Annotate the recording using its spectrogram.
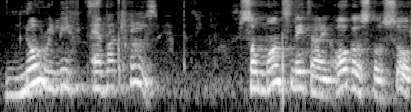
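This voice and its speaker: At a fairly slow pace, a man with a high pitch and ordinary pitch variation speaks over noticeable background noise. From Nigeria, Middle Belt. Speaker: human rights advocate. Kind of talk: public talk Q&A. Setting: university event with audience.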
